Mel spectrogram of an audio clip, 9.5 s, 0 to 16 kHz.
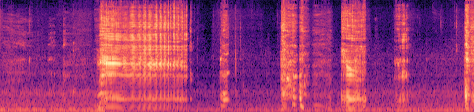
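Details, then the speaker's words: Voluntary loudest-burp attempt after drinking a 7 Up Shirley Temple: a long, loud, drawn-out belch, then several shorter burps and a snort; burping. "And I'm going to try and have my loudest burp ever."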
